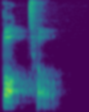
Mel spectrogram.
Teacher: the glottal noise that comes in is actually placed right before the T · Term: glottal reinforcement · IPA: ['bɒʔtəl]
